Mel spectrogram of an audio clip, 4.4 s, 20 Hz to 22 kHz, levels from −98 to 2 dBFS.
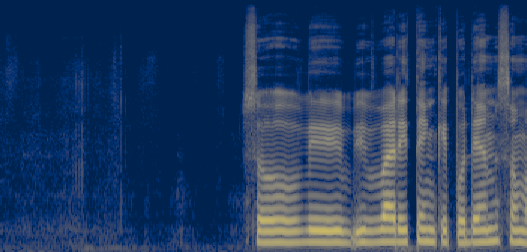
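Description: Nothing in this recording stands out as a technical problem; the speech just runs its course without any glitch worth pointing to.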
